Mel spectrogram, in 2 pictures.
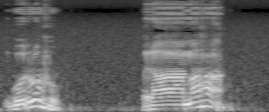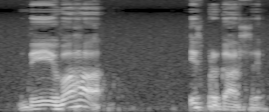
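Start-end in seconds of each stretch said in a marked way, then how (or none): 0.1-3.7 गुरुः, रामः, देवः ending in echoed "hu", "ha", "ha"; visarga pronunciation. Shown as a demonstration. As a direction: sound the final ः of गुरुः, रामः, देवः as h plus vowel. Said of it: "उसका उच्चारण होता है ह". (गुरुः, रामः, देवः में विसर्ग का स्पष्ट "ह" उच्चारण)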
